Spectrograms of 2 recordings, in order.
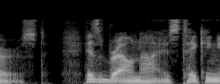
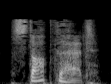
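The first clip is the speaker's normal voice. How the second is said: higher alarmed cry; alarmed shout; 6 semitones higher than usual. Acted. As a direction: yell to stop him in a panic. Grabbing wheel in alarm.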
